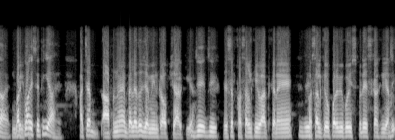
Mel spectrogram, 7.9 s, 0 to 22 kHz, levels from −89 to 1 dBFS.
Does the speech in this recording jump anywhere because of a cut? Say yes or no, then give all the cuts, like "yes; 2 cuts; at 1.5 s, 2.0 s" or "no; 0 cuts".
no; 0 cuts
